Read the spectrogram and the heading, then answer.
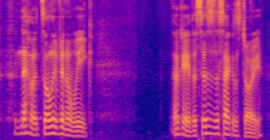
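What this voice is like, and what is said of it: Weird-sounding voice from illness. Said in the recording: “Sorry if my voice sounds weird. I'm still recovering from being sick.”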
